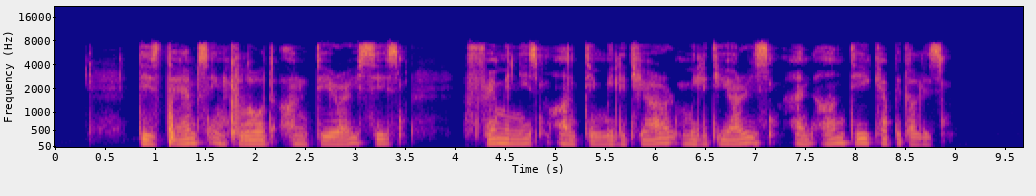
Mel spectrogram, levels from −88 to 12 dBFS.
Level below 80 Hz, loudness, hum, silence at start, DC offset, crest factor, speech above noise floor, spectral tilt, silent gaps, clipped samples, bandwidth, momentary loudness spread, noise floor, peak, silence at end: -60 dBFS; -22 LUFS; none; 0.85 s; under 0.1%; 22 dB; 62 dB; -2.5 dB/octave; none; under 0.1%; 8.2 kHz; 12 LU; -85 dBFS; -2 dBFS; 0.8 s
